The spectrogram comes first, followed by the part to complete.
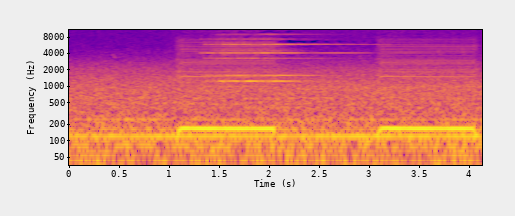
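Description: Telephone ringing: two rings of about a second each, a second apart, each a buzzy electronic tone.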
